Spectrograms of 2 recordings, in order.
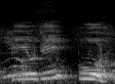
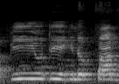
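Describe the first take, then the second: First: "পুত" with a rounded oo vowel; correct reading. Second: "পাত" with an open aa vowel; mistaken reading. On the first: Teacher shows learners the exception word, "পুত" with oo. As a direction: spell put, then say "পুত" with oo. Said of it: "P ইউ T কিন্তু পাত বুলি নপঢ়ে". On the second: Teacher warns learners against this reading, "পাত" with aa. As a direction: misread put as "পাত", with aa. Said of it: "পাত বুলি নপঢ়ে". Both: Shown as a demonstration.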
